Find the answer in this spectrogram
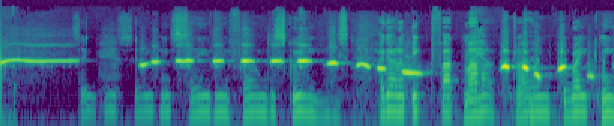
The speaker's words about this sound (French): était entré dans l'appartement du Thermae Palace en sifflotant mécaniquement un air qu'il avait entendu en longeant la Königin Astrid Lane.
